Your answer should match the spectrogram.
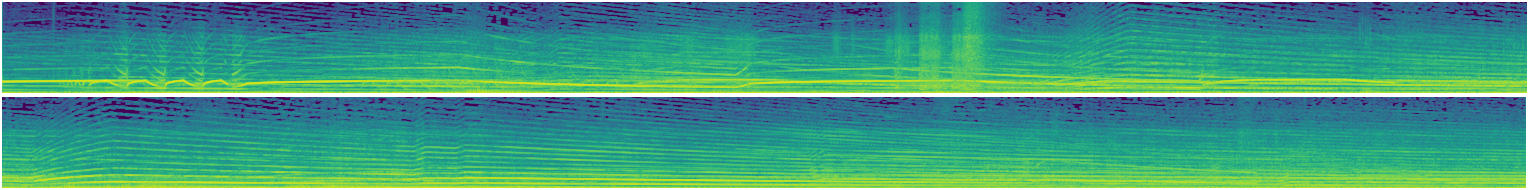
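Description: Several fire truck sirens sounding at once, loud and overlapping: quick rising whoops and long, slow falling wails, over the low rumble of the passing trucks' engines.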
